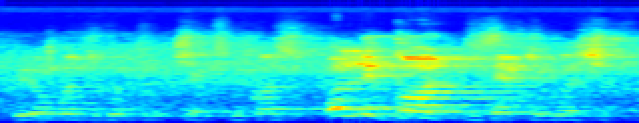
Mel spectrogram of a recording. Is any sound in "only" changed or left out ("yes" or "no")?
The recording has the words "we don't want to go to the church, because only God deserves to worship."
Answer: no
